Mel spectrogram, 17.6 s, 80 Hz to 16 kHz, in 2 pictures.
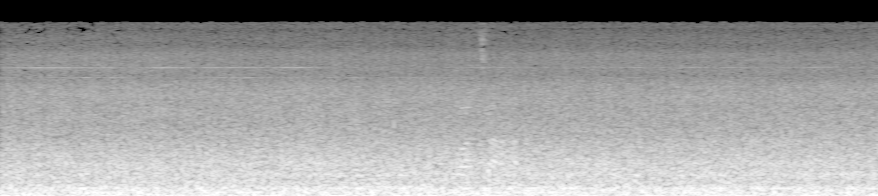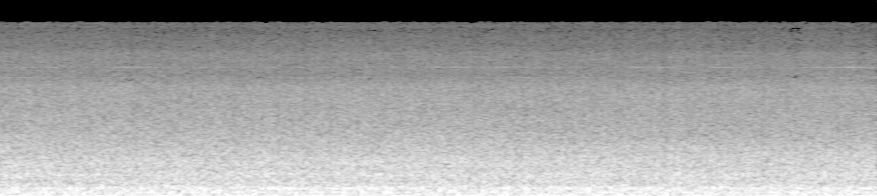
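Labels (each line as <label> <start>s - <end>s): Loud ship engine running. 0.1s - 17.5s
A man is speaking. 4.4s - 6.0s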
